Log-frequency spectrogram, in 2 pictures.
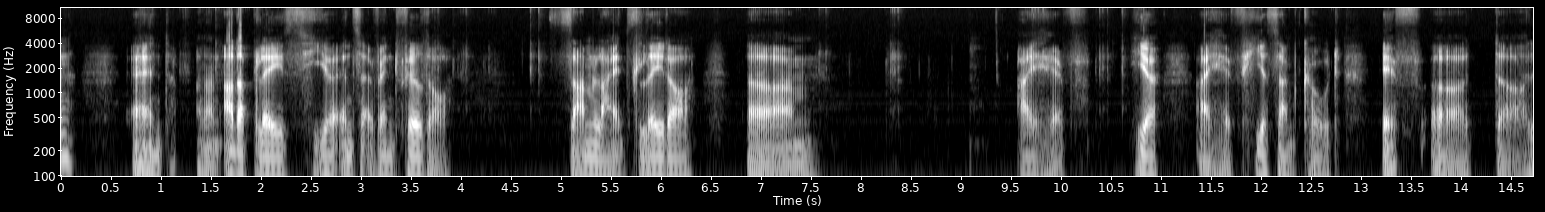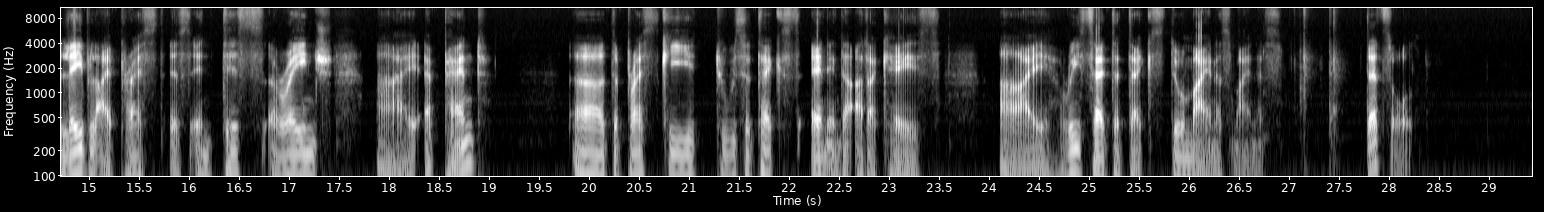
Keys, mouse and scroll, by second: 0.8-3.4 scroll down 6, 3.4-4.4 scroll down 7, 4.4-5.0 scroll up 4, 7.6 scroll down 2, 8.3 scroll up 2, 9.7 scroll up 2, 10.4-10.8 scroll up 2.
